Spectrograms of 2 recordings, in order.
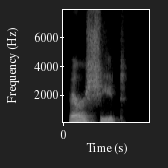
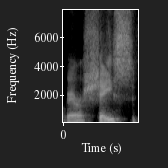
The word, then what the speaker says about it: Bereshit: What she saw is that all the other times in the Bible that that word was used, Bereshit, or Bereshis, if you use the Sephardic pronunciation, it always was used the same way.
